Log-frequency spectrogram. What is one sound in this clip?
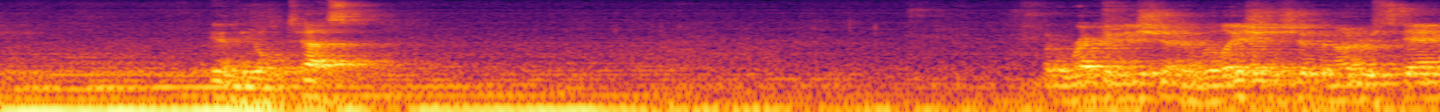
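An elderly man speaks calmly through a microphone in a large echoing room.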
